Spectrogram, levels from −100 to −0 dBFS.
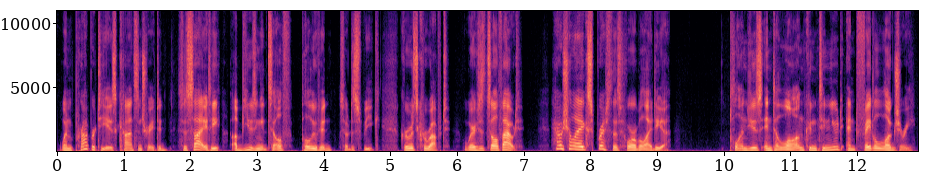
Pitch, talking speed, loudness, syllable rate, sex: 150 Hz, 130 wpm, -20 LUFS, 5.2 syllables/s, male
